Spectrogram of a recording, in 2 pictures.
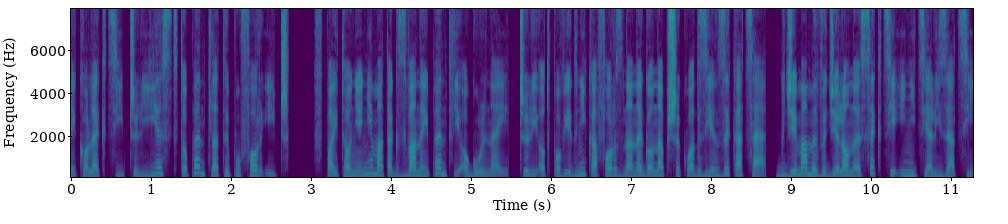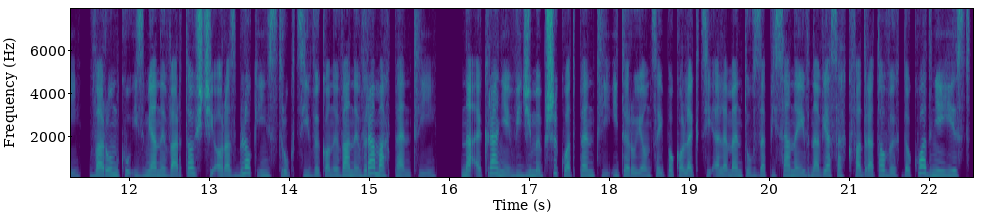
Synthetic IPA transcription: jkɔlɛkt̪sʲjit͡ʂɘlʲijɛst̪ːɔpɛnt̪lat̪ɘpufɔɾit͡ʂ | fpajt̪ɔɲɛɲɛmat̪aɡzvanɛjpɛnt̪lʲiʔɔɡulnɛjt͡ʂɘlʲiʔɔt̪pɔvʲjɛd̪ɲikafɔɾznanɛɡɔnapʂɘkwad̪zjɛ̃w̃zɘkat̪sɛɡd͡ʑɛmamɘvɘd͡ʑɛlɔnɛsɛkt̪sʲjɛʔiɲit̪sʲjalʲizat̪sʲjivaɾuŋkuʔizmʲjanɘvaɾt̪ɔɕt͡ɕiʔɔɾazblɔkinst̪ɾukt̪sʲjivɘkɔnɘvanɘvɾamaxpɛnt̪lʲi | naʔɛkɾaɲɛvʲid͡ʑimɘpʂɘkwat̪pɛnt̪lʲiʔit̪ɛɾujɔnt̪sɛjpɔkɔlɛkt̪sʲjiʔɛlɛmɛnt̪uvzapʲisanɛjvnavʲjasaxkfad̪ɾat̪ɔvɘɣd̪ɔkwad̪ɲɛjɛst̪

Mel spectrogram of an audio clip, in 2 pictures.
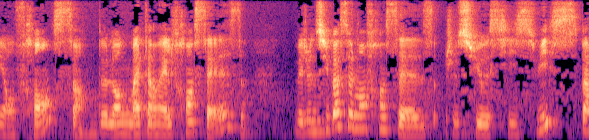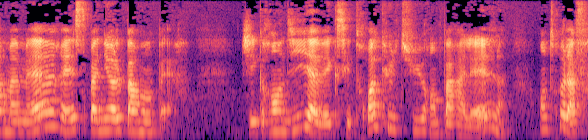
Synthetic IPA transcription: ɑ̃fχɑ̃sd̪əlɑ̃ɡmat̪ɛʁnɛlfχɑ̃sɛ̰z | mɛʒənəsɥipasœlmɑ̃fχɑ̃sɛzʒəsɥiosisɥispaʁmamɛʁeɛspaɲɔlpaʁmɔ̃pɛ̰ːʁ | ʒ̥eɡʁɑ̃d̪iavɛkset̪χwakʲylt̪ʰyʁɑ̃paʁalɛl | ɑ̃t̪χəlaf

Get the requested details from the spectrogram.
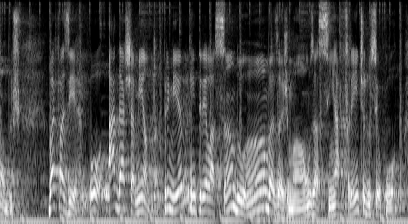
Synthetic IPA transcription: bʊʃ | vajfazeɾoaɡaʃamẽnt̪ʊ̥pɾimejɾʊẽnt̪ɾelasɐ̃nd̪ʊɐ̃bɐzɐzmɐ̃w̃zasĩafɾẽnt͡ʃɪd̪ʊsewkoɾpʊ̥

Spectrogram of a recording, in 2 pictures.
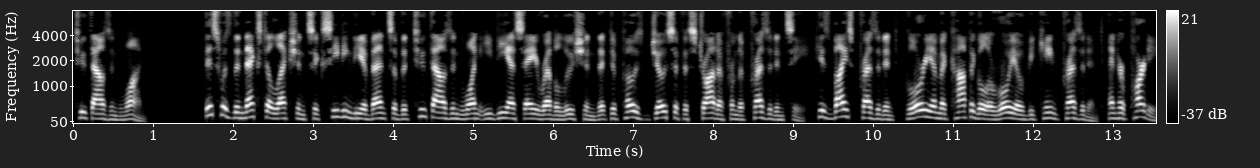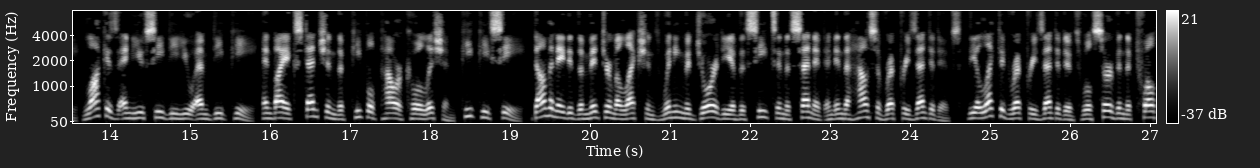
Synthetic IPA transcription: tʰʉθaʊzɨ̃n̩d̚wʌ̰̃n | ðɪswʌzðɨnɛkstəlɛkʃɨ̃nsɨksiɾɪ̃ŋðiɨvɛ̃ntsʌvðɨtʰʉθaʊzɨ̃nd̚wʌ̃nidiɛseɪɹɛvəlʉʃɨ̃nðɨt̚d̥ɨpʰoʊzd͡ʒoʊsɨfɨstɹ̥ɑɾɨfɹʌ̃mðɨpʰɹ̥ɛzɨɾɨ̃nsḭɨzvaɪspʰɹ̥ɛzɨɾɨ̃nʔɡ̥lɔɹiɨmɨkʰɑpɨɡl̩ˠəɹɔɪoʊbɨkʰẽɪ̃mpʰɹ̥ɛzɨɾɨ̰̃ntɨ̃nə˞pʰɑɹɾḭlɑkɨzɛ̃njʉsidijʉɛ̃mdipʰḭɨ̃nbaɪɨkstɛ̃nʃɨ̃nðɨpʰipl̩ˠpʰaʊə˞kʰoʊəlɪʃɨ̰̃npʰipʰisḭdɑmɨneɪɾɨd̪̚ðɨmɪd̚tʰɜ̃˞məlɛkʃɨ̃nzwɪ̃nɪ̃ŋmɨd͡ʒɔɹɨɾiʌvðɨsitsɨ̃nðɨsɛnɨɾɨ̃nɨ̃nðɨɦaʊsʌvɹɛpɹɨzɛ̃nɨɾɪ̰vz̥ðiɨlɛk̚tɨd̚ɹɛpɹɨzɛ̃nɨɾɪvzwɪlˠsɜ˞vɨ̃nðɨtʰw̥ɛlˠf

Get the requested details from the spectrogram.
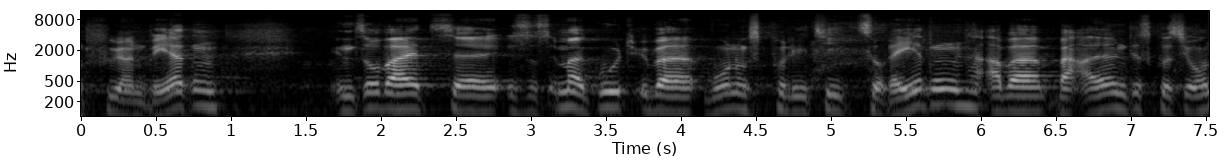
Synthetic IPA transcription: nfyːʁənveːɐdn̩ | ʔɪnzoːvaɪtːɪstɛsʔɪmɐɡuːtʔyːbɐvoːnʊŋspʰolitʰiːkt͡suʁeːdn̩ʔa̰ːbɐbaɪʔa̰ləndɪskʊsjoː

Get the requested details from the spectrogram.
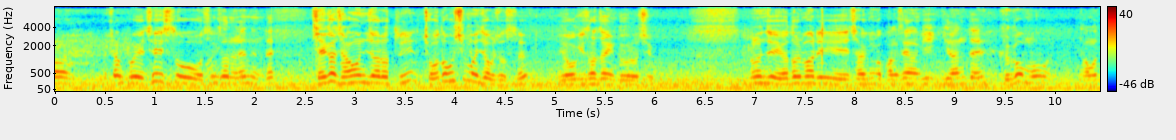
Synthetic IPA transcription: t͡ɕʰamkʌet͡ɕʰeis͈o | sʰɯŋs̬ʰʌnɯɭhe̞nːɯnde̞ | t͡ɕe̞ɡat͡ɕaŋʌnd͡ʑuaɾʌtʰɯɲit͡ɕʌdohoɕ͈ʰimaɲʌbuɕʰʌs͈ʌjo | jʌɡisʰad͡ʑaŋitokɯɾʌɕʰiɡo | kɯɾʌnid͡ʑe̞jʌdʌɭmaɾi | t͡ɕaɡɯnɡʌpaŋs̬ʰe̞ŋɦanɡe̞ik͈iɾɦande̞kɯɡʌmwʌ | tamʌ

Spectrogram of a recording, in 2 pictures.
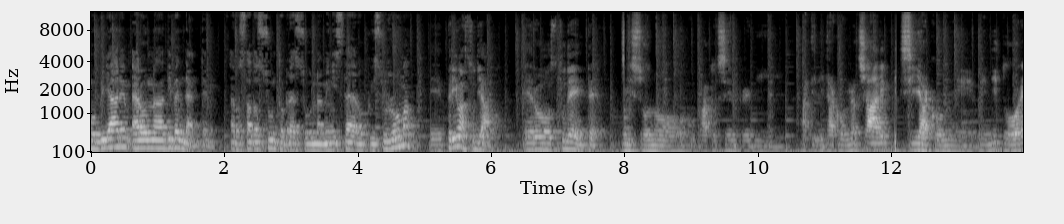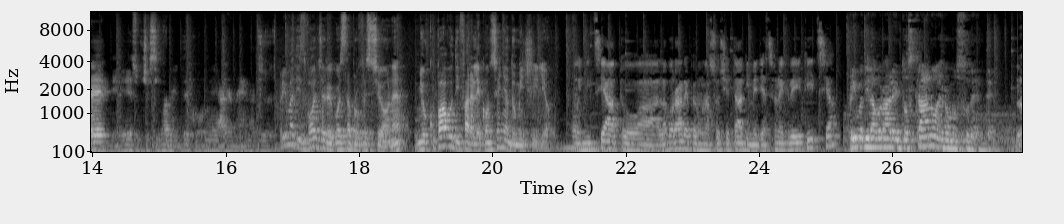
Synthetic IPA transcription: mobiljaːɾeɛːɾaund̪ipend̪ɛnt̪e | ɛːɾost̪aːt̪oasːunt̪opɾɛsːounminist̪ɛːɾokwisːuroːma | pɾiːmast̪ud̪jaːvoɛːɾost̪ud̪ɛnt̪e | misoːno̰ːkːupaːt̪osɛmpɾed̪i | at̪ːivit̪akːomːert͡ʃaːlisiːakomevend̪it̪oːɾeː | sut͡ʃːesːivament̪ekomeaɾamɛnad͡ʒeɾpɾiːmad̪izvɔld͡ʒeɾekwest̪apɾofesːjoːnemiokːupaːvod̪ifaːɾelekonseɲːad̪ːomit͡ʃḭːljo̰ | ɔinit̪sːjaːt̪oalːavoɾaːɾepeɾunasot͡ʃet̪ad̪imed̪jat̪sːjoːnekɾed̪it̪it̪sːja | pɾiːmad̪ilavoɾaːɾeint̪oskaːnoɛːɾounost̪ud̪ɛnt̪e

